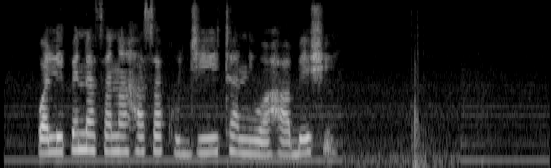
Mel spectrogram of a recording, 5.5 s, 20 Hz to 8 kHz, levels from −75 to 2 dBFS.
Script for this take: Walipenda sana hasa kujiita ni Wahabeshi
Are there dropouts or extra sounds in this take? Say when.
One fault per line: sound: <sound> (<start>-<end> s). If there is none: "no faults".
sound: thud (4.1-4.5 s)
